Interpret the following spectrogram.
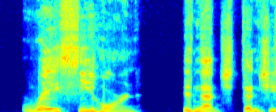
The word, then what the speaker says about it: Rhea: And it's pronounced Ray. Ray.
